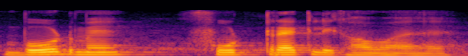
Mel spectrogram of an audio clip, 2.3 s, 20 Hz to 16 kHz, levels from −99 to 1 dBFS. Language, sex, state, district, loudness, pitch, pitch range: Hindi, male, Uttar Pradesh, Saharanpur, -19 LUFS, 140 Hz, 125-145 Hz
